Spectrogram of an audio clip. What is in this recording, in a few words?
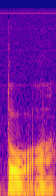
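"duo" Mandarin Chinese, third tone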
